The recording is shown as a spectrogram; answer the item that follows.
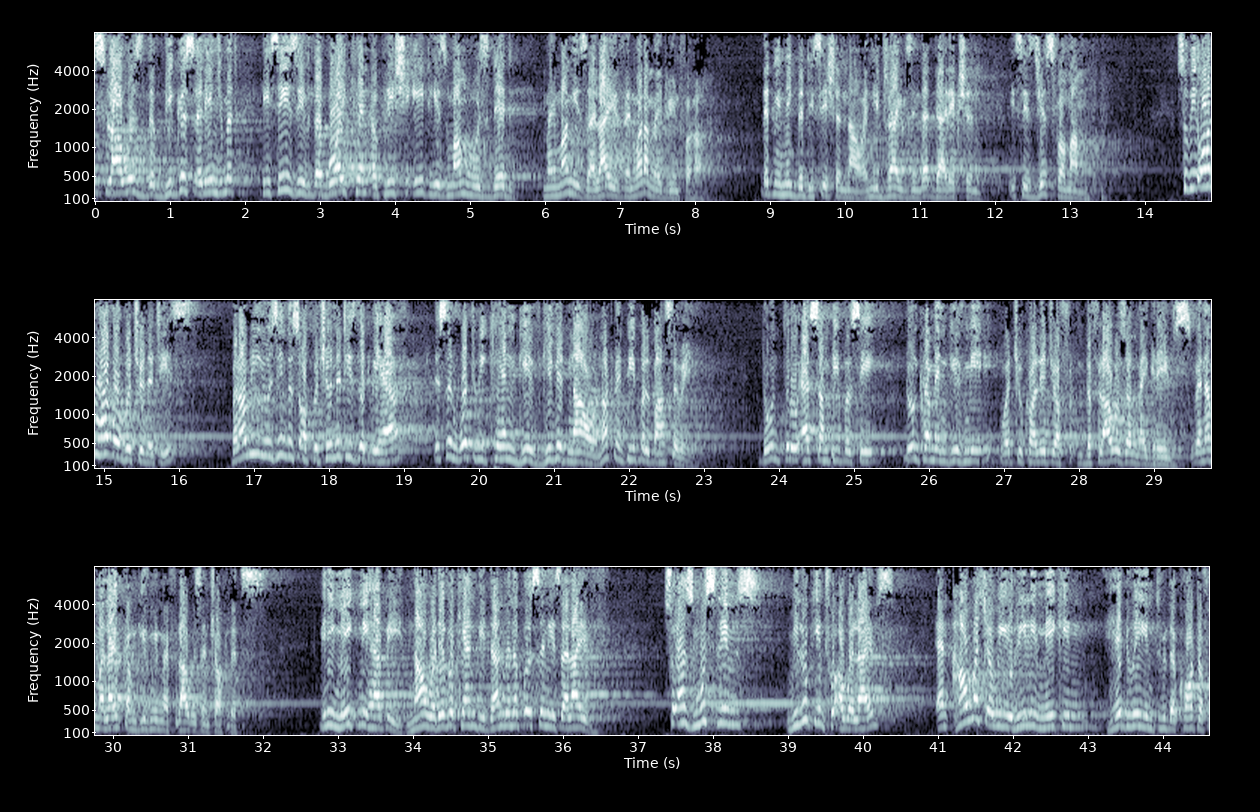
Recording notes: Jumuah Lecture at Masjid us Saliheen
